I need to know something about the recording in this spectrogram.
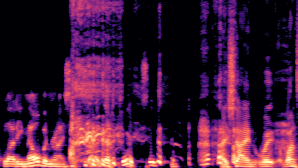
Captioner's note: laugh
